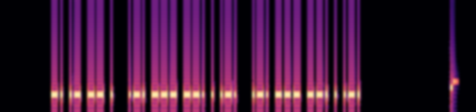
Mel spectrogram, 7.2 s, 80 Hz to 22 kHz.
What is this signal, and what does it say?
Morse code, heard as a keyed tone, about 34 wpm, 700 Hz. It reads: NAME ROGER ROGER
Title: Practice QSO - Exchange 1 - Beginning - 35wpm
